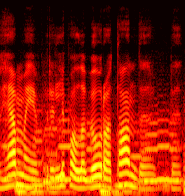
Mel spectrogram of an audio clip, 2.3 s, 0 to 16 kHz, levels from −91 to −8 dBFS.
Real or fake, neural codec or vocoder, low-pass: fake; autoencoder, 48 kHz, 128 numbers a frame, DAC-VAE, trained on Japanese speech; 14.4 kHz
